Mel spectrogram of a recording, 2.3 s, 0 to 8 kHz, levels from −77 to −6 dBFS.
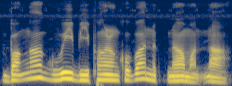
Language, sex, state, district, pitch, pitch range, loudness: Garo, male, Meghalaya, South Garo Hills, 140 Hz, 125-155 Hz, -13 LUFS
